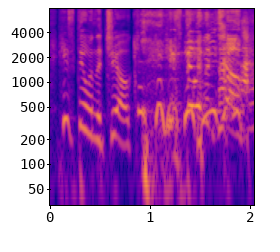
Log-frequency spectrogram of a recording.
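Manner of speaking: put-on thrilled like a young girl fan; giddy little girl. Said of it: "like a fucking fourteen-year-old little girl. I was so jazzed".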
